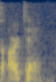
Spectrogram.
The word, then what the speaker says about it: arte: He's fucking wrong, because this happens in Italy, and the way you pronounce this word, A-R-T-E, in Italy, is arte. And the way you would say it in katakana is arte.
